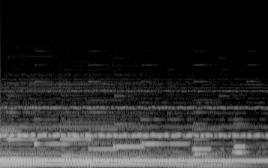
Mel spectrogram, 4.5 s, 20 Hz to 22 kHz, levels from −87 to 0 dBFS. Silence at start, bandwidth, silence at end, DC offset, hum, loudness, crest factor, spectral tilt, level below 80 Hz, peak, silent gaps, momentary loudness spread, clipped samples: 0 s; 4.8 kHz; 0 s; under 0.1%; none; -29 LUFS; 12 dB; -10.5 dB/octave; -48 dBFS; -16 dBFS; none; 5 LU; under 0.1%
